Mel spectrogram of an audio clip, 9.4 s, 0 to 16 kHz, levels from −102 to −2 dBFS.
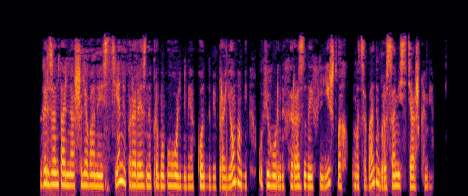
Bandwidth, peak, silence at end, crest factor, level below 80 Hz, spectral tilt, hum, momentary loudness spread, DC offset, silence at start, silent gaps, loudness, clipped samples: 8.2 kHz; -2 dBFS; 0.75 s; 16 dB; -60 dBFS; -4.5 dB/octave; none; 8 LU; under 0.1%; 0.8 s; 3.91-3.95 s, 5.13-5.17 s, 6.96-7.04 s; -18 LUFS; under 0.1%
